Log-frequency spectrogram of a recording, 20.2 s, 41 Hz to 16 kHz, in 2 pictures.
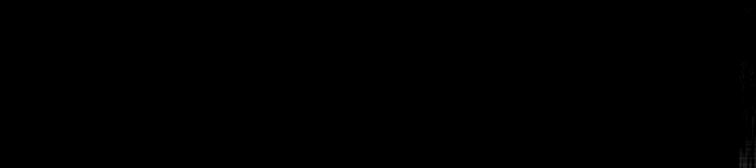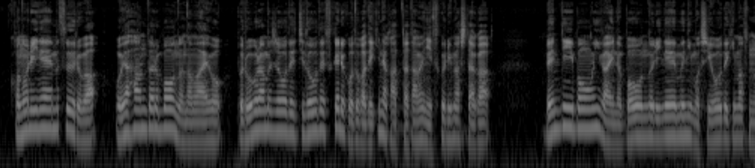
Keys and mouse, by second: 0.4 ctrl+space.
